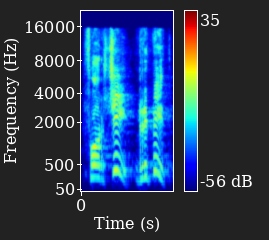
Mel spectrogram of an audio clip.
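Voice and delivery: "for she" drawn out slowly as paella; slow fake-English pun; mock English. Shown as a demonstration. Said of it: "o sea, paella". (inglés fingido lento)

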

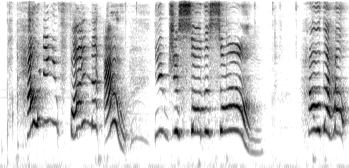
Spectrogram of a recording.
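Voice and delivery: high, loud, slowed disbelief; incredulous yelling. Real, not acted. Streamer yelling at viewers in disbelief, high and loud. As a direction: demand to know how they found out. Asking chat how they knew.

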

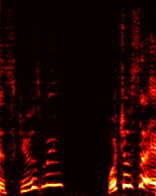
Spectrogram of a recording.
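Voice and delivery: high, incredulous excuse me then what you say; mock outraged, way up in pitch; retold offended reply to the boss; indignant disbelief. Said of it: "I said".

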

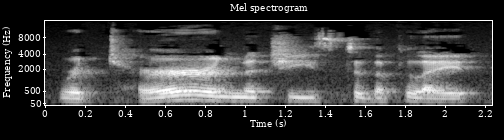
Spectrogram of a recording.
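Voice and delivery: ordinary delivery, nothing marked

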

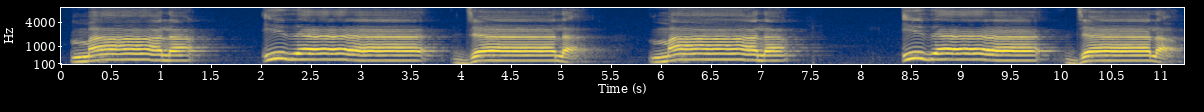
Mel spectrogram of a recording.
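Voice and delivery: মালা ইযা জালা chanted very slowly with thin alifs; slow thin recitation. Shown as a demonstration. Teacher recites examples with thin alif. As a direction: draw out মালা and জালা lightly.

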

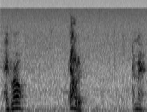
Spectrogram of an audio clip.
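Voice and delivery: a hushed friendly call; quiet aside. Shown as a demonstration. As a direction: murmur it to someone beside you. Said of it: "if I'm close".

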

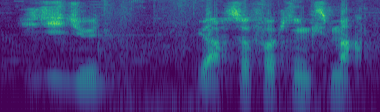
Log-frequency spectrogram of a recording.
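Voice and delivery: ordinary delivery

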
